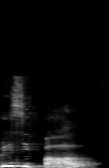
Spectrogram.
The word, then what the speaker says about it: principal: main dish all right the word principal is emphasized on the last syllable because it ends with an end if you remember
